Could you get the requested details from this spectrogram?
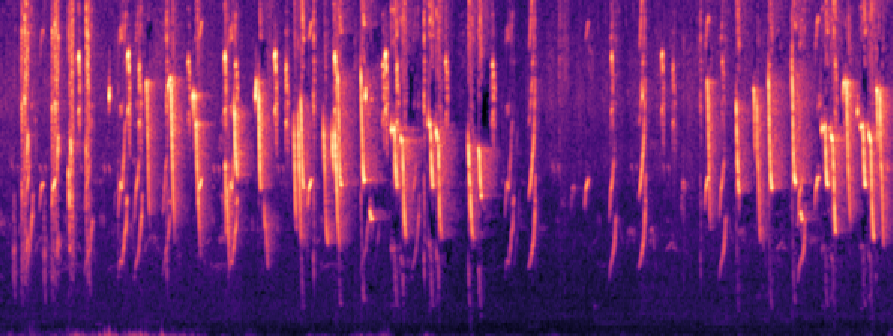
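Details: Saffron finch loudly active at a feeder: a long, energetic stream of high, clipped chirps and buzzy phrases, briefly pausing midway before resuming in dense bursts.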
